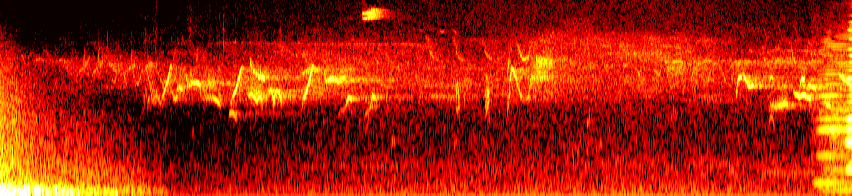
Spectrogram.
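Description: The rumbling tail of a cannon shot dying away in the first second or so, then birds singing: short chirps and whistles, faint over the open-air background.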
